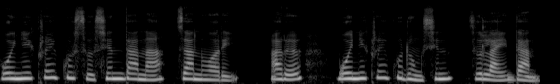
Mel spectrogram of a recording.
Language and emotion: Bodo, neutral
